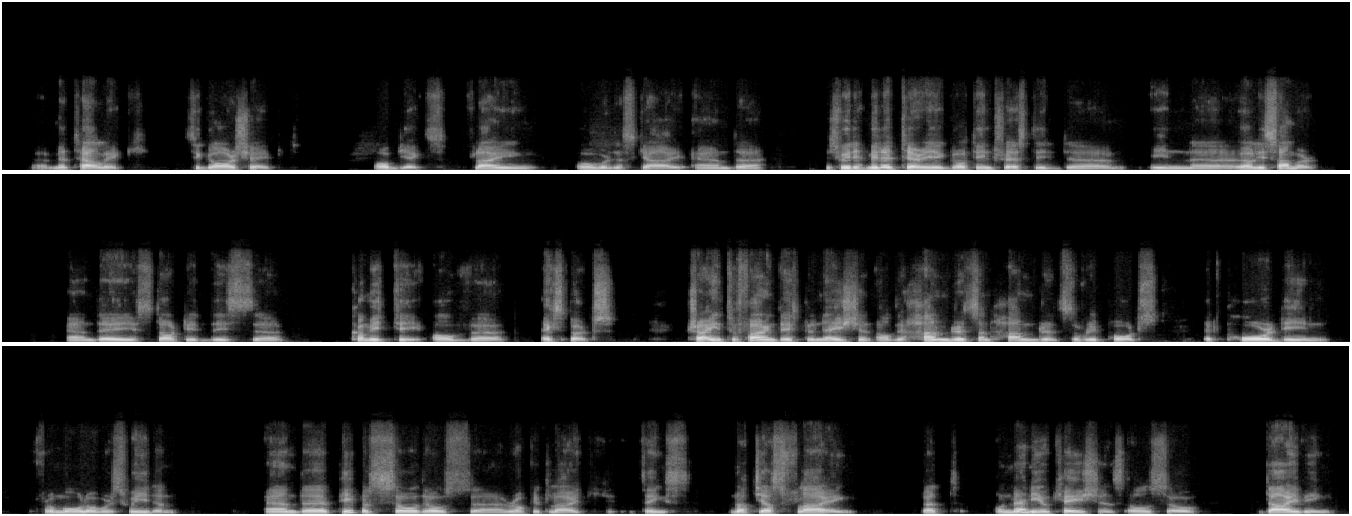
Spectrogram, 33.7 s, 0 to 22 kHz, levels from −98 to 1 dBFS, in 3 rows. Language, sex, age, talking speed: English, male, 50-69, 115 wpm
